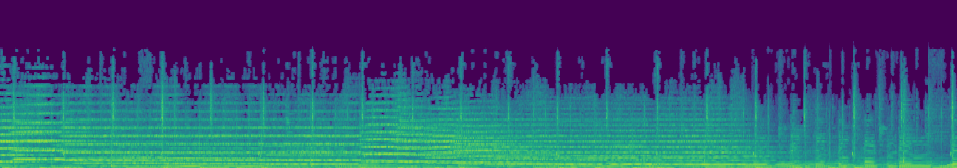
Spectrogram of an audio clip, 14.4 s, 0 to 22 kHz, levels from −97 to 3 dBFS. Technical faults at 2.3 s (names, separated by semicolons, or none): none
